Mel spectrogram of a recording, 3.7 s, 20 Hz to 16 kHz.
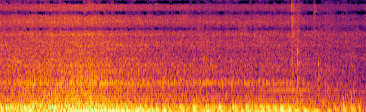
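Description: A Honda Beat Fi V2 scooter with a faulty throttle position sensor idles roughly, its engine hunting and stumbling in uneven pulses, loud and close, with no talking over it.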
